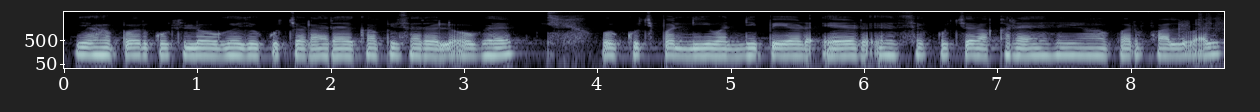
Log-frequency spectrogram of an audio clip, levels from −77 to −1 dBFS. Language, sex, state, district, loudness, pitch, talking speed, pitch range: Hindi, male, Bihar, Gaya, -26 LUFS, 120 Hz, 185 wpm, 115-125 Hz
